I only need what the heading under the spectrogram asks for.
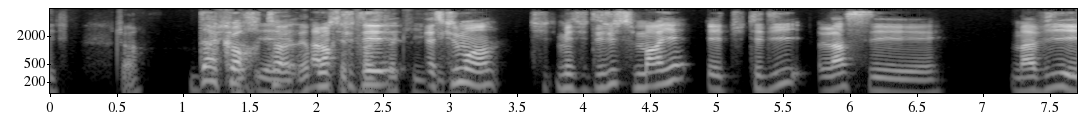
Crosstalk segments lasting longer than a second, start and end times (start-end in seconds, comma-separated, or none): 1.2-3.3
